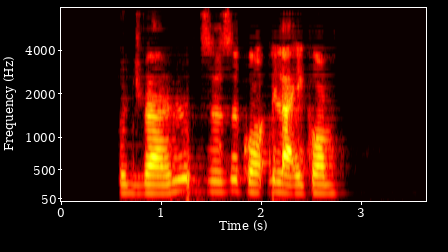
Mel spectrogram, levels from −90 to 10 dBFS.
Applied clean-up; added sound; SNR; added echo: neural mask model DeepFilterNet 3.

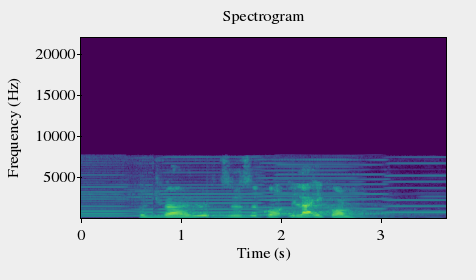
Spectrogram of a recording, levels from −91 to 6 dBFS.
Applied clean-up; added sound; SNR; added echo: none; Harmonica; 18 dB; reverberation time 1.0 s.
